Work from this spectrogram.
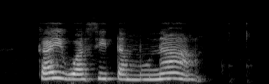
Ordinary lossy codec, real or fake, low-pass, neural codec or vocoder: Opus, 32 kbps; real; 7.2 kHz; none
